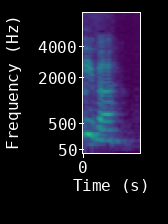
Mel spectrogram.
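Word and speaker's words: EVE: What about Ava? The bad big robot. – You don't even know. You don't even know her name. It's Eva.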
